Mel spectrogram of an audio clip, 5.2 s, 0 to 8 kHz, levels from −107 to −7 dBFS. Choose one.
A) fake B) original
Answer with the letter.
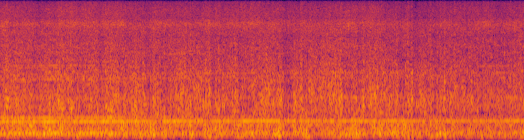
B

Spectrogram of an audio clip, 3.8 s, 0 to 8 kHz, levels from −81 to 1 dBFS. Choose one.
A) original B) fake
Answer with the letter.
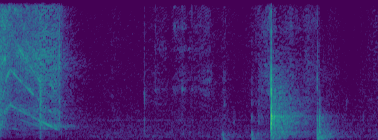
A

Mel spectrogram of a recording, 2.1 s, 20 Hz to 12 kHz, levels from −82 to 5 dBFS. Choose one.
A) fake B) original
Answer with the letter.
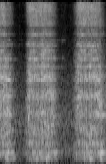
B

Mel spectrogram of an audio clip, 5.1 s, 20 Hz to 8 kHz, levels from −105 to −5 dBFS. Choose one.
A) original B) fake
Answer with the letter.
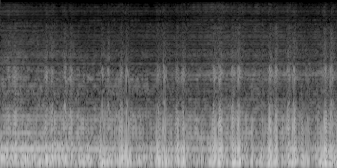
B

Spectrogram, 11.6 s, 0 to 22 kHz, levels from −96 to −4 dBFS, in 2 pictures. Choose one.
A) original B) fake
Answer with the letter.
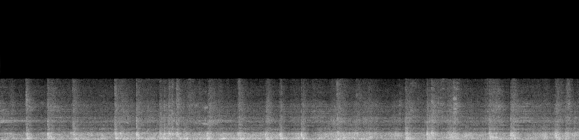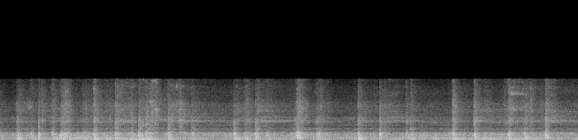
A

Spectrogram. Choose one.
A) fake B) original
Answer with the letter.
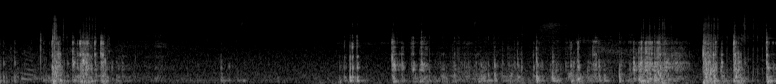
B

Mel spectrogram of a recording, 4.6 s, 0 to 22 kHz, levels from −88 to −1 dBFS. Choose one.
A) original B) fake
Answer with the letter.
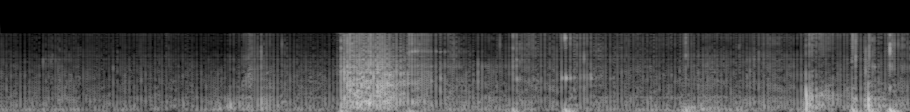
B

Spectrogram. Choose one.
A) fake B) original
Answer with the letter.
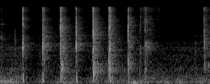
B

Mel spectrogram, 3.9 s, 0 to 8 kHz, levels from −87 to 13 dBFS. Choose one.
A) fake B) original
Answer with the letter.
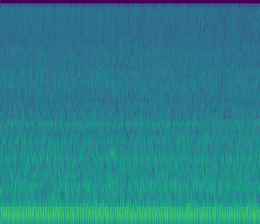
B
